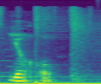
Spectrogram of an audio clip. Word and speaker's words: 有: today I will teach you a new word yo yo yo yo it sounds like you you yo is the third when you pronounce the O you need to open your mouth first oh and then 40-inch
